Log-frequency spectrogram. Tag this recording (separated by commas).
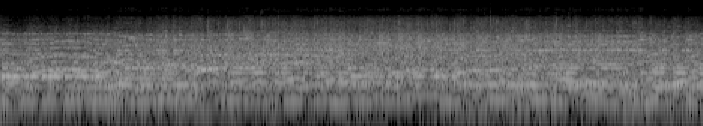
fiddle, Musical instrument, Music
